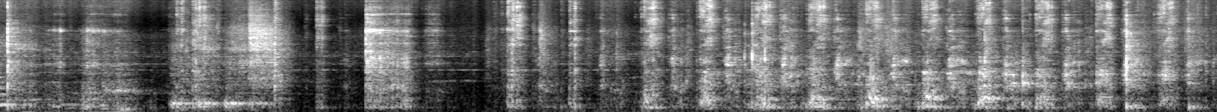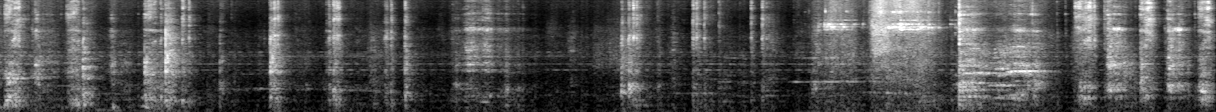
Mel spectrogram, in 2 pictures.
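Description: Scissors snip through fabric while a salwar is cut out, a long run of quick, crisp cutting clicks and rustles close by, with occasional short pauses and faint background noise.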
